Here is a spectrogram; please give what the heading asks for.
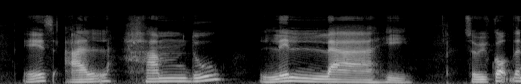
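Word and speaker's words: لله: Pronounce it with a la as in the name, as in the word lam in English. So again, Bismillahi, Alhamdu Lillahi.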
